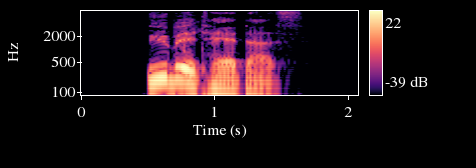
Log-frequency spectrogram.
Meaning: genitive singular of Übeltäter
- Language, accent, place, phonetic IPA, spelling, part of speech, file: German, Germany, Berlin, [ˈyːbl̩ˌtɛːtɐs], Übeltäters, noun, De-Übeltäters.ogg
